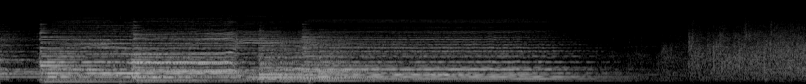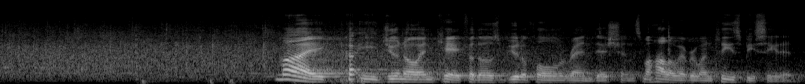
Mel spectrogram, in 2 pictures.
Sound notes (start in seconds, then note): 9.4 speaking hawaiian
